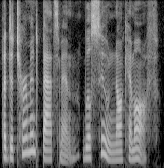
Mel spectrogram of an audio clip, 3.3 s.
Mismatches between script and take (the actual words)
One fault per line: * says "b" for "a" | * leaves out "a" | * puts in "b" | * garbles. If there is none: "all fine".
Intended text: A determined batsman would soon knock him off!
* says "will" for "would"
